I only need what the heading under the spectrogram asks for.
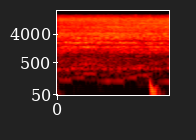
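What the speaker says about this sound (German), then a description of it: "Der Föhn, der Aufsatz drauf, damit wirklich gezielt an die Strähnen herkommst." A Solis Fast Dry hair dryer with its nozzle attachment runs at full power, giving a steady, loud broadband whoosh of blowing air with a low motor hum underneath that shifts slightly near the end.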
